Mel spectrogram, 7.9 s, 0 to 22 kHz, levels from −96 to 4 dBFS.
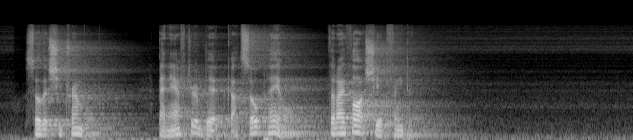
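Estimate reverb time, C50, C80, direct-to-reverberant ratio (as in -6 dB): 1.9 s, 9.5 dB, 10.5 dB, 8.0 dB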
